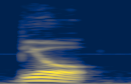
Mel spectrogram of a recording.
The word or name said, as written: byou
